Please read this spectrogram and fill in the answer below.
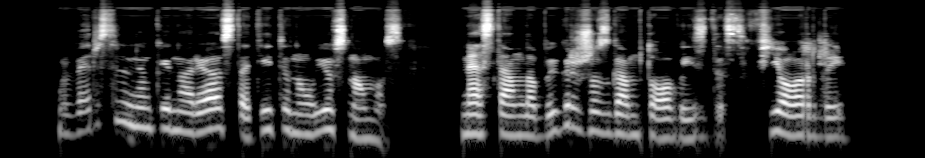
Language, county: Lithuanian, Šiauliai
